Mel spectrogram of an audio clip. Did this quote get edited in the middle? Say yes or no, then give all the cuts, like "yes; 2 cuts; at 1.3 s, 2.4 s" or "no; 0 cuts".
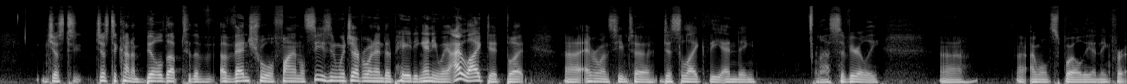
no; 0 cuts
